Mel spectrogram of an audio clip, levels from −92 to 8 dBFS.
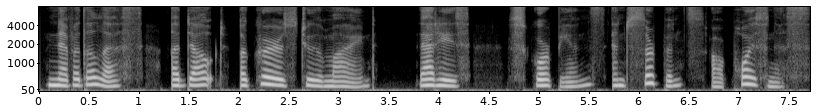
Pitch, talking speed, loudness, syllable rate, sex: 200 Hz, 100 wpm, -19 LUFS, 4.0 syllables/s, female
